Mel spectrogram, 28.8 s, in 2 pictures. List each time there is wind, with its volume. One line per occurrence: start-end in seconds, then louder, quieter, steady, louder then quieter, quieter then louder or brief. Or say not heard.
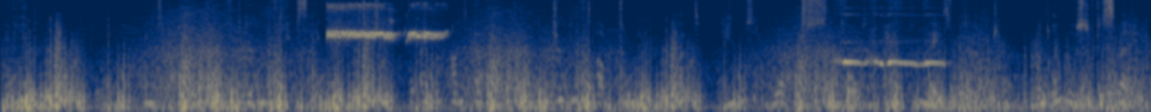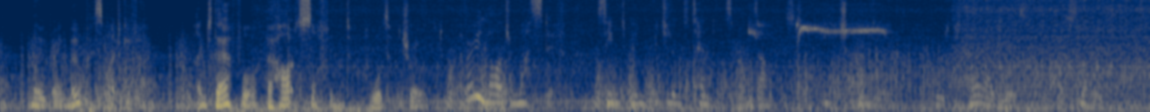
0.0-28.7 quieter.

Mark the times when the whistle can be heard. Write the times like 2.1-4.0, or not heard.
4.0-5.6, 10.0-11.9, 23.7-25.6.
